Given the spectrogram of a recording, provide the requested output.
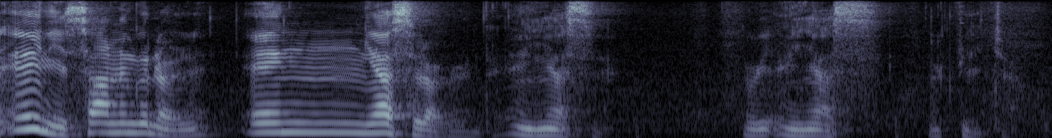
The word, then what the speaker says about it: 円安: 엔야스 여기 엔야스 이렇게 되어있죠. 엔야스 음과 훈을 읽었습니다.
